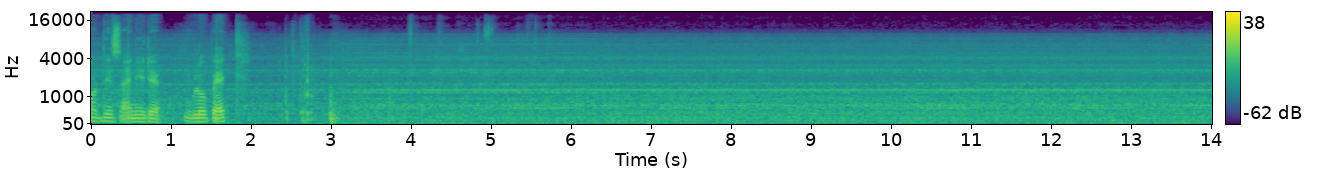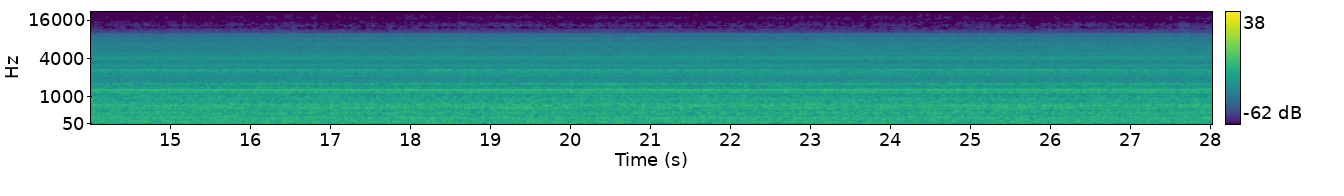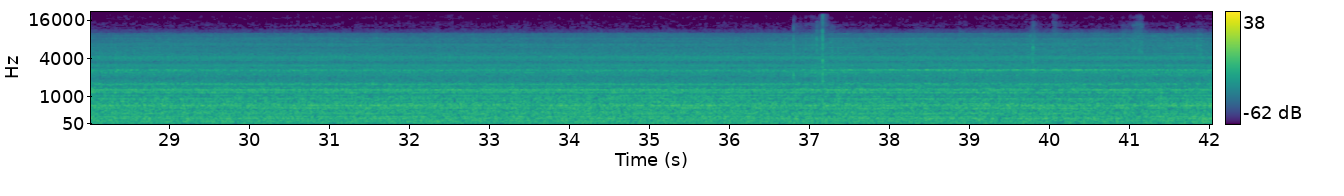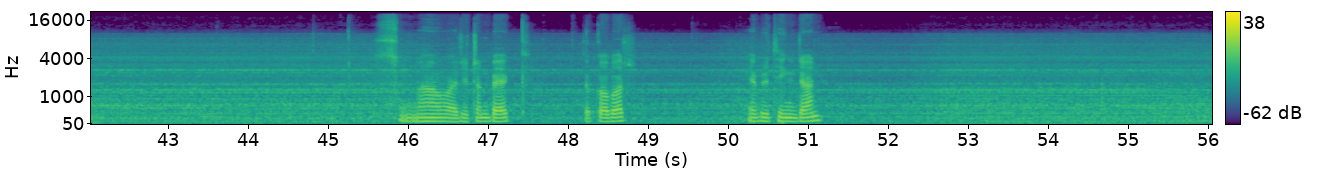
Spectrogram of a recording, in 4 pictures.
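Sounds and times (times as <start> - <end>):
constant hiss: 0.0 - 6.0
droning hum: 0.0 - 9.0, 35.4 - 49.0.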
